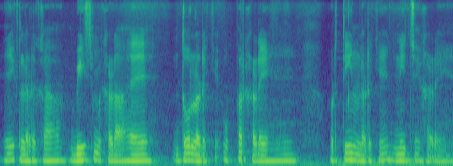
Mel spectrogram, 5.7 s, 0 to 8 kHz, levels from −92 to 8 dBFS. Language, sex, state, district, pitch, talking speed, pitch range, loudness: Hindi, male, Rajasthan, Jaipur, 110 Hz, 180 wpm, 110-120 Hz, -17 LUFS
